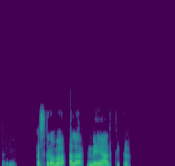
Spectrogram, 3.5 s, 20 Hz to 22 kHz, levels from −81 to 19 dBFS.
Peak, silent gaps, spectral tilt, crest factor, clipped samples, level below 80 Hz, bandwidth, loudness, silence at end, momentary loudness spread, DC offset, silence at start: 0 dBFS; 0.39-0.72 s, 1.33-1.38 s, 1.69-1.73 s, 2.25-2.31 s; -5 dB/octave; 20 dB; under 0.1%; -62 dBFS; 8 kHz; -17 LUFS; 0.95 s; 15 LU; under 0.1%; 0.05 s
